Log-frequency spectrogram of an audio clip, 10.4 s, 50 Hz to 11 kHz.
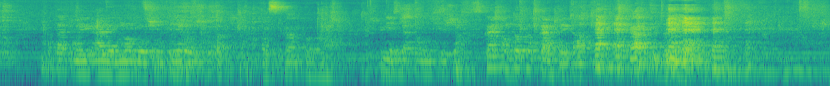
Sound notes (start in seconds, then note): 7.4 laughing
